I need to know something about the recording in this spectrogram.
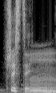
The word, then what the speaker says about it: wszyscy: W in wszyscy should sound like wy, wódka, wojna, but it seems to soften up to an F, wszyscy.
